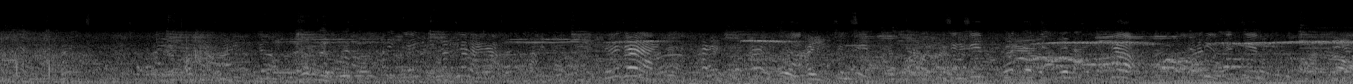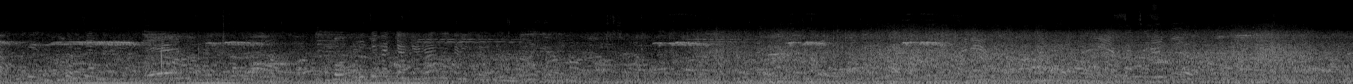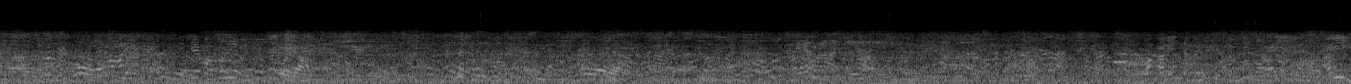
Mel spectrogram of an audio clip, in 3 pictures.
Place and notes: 白沙屯, Tongxiao Township, Miaoli County - Matsu Pilgrimage Procession
Matsu Pilgrimage Procession, Crowded crowd, Fireworks and firecrackers sound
